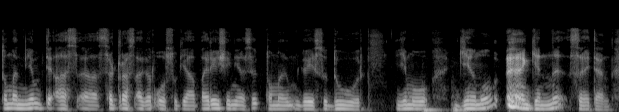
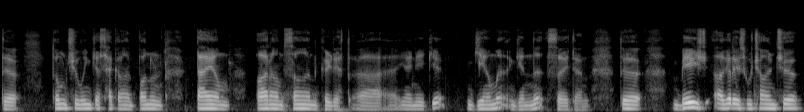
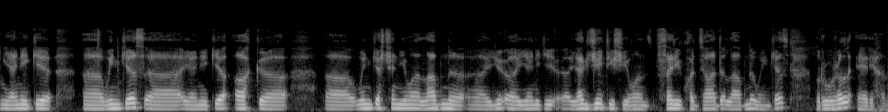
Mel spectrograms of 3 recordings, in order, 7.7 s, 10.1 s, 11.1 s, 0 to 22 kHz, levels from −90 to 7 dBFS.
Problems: none marked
